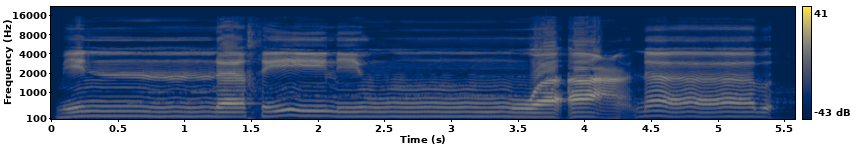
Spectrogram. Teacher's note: tanwinnya masuk kepada huruf waw, kemudian ditahan gunnahnya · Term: idgham bi gunnah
